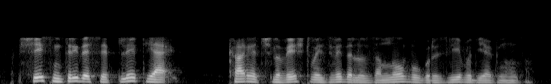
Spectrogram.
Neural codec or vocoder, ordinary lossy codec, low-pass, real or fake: codec, 24 kHz, 6 kbps, HILCodec; MP3, 32 kbps; 3.6 kHz; fake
